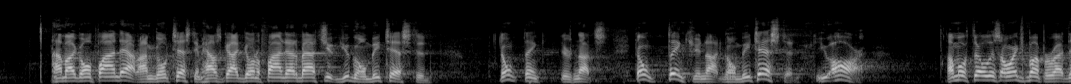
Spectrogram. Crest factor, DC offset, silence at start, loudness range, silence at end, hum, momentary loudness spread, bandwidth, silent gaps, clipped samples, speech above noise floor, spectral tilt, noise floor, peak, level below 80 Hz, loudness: 18 dB; under 0.1%; 0.5 s; 6 LU; 0 s; none; 11 LU; 9.8 kHz; none; under 0.1%; 38 dB; -5 dB/octave; -60 dBFS; -6 dBFS; -72 dBFS; -23 LUFS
